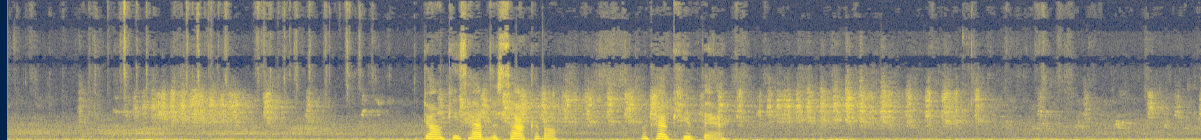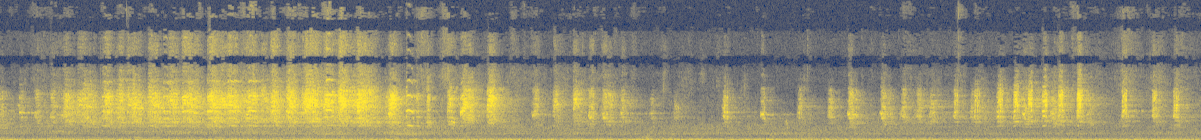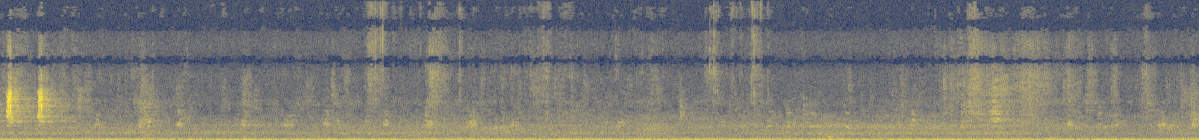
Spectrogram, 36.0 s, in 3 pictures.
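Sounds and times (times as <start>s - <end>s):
birds chirping and squawking: 1.1s - 29.2s.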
